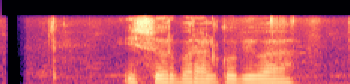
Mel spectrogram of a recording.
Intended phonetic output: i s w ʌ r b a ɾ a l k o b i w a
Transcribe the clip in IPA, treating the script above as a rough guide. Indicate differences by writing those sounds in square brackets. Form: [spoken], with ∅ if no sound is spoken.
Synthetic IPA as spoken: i s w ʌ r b [ʌ] ɾ a l k o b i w a

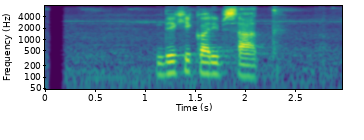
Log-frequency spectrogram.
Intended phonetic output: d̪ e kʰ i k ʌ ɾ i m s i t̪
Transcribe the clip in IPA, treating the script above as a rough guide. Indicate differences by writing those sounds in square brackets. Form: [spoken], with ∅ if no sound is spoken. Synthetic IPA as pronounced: d̪ e kʰ i k ʌ ɾ i [b] s [a] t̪

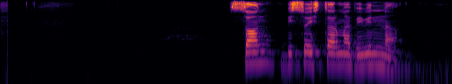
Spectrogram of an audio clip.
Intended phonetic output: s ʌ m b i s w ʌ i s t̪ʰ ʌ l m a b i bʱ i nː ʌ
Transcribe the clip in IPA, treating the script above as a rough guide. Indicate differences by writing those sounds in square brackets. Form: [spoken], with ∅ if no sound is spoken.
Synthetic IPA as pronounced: s ʌ [ŋ] b i s w ʌ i s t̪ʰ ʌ [r] m a b i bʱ i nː ʌ

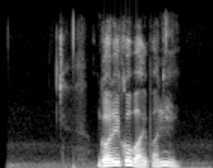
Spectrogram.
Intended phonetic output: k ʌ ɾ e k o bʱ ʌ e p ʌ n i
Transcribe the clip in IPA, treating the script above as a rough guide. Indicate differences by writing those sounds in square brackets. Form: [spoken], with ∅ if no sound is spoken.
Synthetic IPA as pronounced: [ɡ] ʌ ɾ e k o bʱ ʌ e p ʌ n i

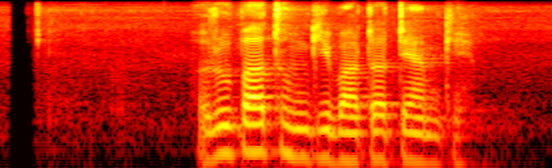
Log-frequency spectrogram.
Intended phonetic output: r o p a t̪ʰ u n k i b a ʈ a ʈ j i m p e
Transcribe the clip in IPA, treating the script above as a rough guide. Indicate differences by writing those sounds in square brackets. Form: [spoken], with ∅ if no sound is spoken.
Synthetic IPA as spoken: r [u] p a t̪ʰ u [m] k i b a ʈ [ʌ] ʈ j [a] m [k] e

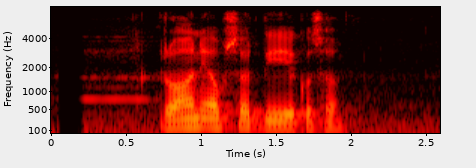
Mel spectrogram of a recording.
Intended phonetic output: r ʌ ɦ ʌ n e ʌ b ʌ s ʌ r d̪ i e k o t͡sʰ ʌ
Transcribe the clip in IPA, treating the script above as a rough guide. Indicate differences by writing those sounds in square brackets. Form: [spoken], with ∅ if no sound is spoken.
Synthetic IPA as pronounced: r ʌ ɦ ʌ n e ʌ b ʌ s ʌ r d̪ i e k o t͡sʰ ʌ

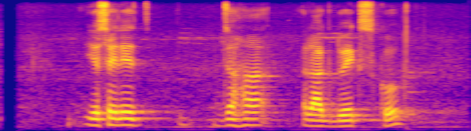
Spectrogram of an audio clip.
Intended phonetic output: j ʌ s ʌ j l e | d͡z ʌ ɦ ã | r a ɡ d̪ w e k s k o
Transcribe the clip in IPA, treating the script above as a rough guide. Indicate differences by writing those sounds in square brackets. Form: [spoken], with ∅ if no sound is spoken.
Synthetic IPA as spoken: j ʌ s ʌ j l e | d͡z ʌ ɦ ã | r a ɡ d̪ w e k s k o

